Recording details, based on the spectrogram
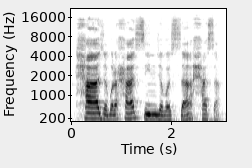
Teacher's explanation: হারে দেখুন হলকের মাঝখান থেকে চাপ দিয়ে চিকন করে উচ্চারণ করবেন। হা জবর হা, সিন জবর সা, হাসা।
